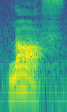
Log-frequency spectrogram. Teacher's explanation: laugh is that longer a with an unvoiced F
